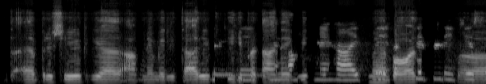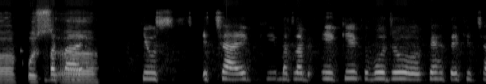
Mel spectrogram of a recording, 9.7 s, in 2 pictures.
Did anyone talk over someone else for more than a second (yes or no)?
yes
